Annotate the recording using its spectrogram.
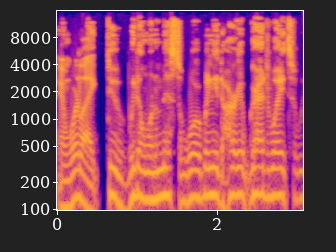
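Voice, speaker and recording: A man with a strong Southern US accent is captured in a dry, close sound with no echo on a very clean recording with a silent background. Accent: heavy Southern country. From US South. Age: 30s. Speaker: podcast host, military veteran. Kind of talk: casual chat.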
